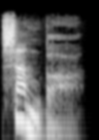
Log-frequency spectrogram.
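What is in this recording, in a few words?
"sandbar", British English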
